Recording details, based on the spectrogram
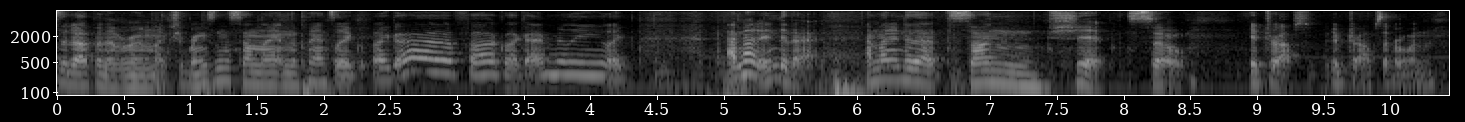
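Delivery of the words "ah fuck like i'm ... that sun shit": whiny plant. Retold or imitated. Plant voiced hating sunlight.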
